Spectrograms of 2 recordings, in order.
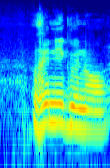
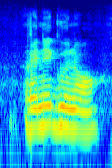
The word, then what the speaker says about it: René Guénon: René Guénon, exactly.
